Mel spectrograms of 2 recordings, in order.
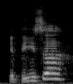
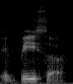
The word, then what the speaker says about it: Ibiza: and somewhere in Monaco Ibiza it's pronounced Ibiza Lex Luthor and Deathstroke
